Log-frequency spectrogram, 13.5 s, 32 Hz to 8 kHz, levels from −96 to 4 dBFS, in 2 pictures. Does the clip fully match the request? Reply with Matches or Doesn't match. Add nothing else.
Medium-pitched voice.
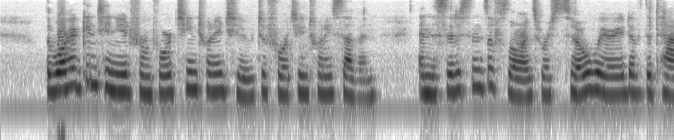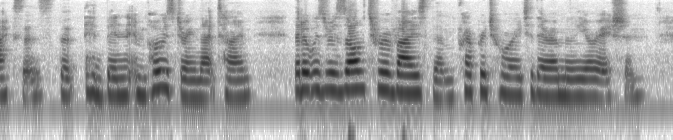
Doesn't match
